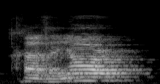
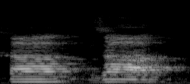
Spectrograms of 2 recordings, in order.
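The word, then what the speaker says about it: חזיר: So, Cha-Za, the character Yah, and the character Ra connected, Yar, Chazayar. That's how you pronounce it. Chazayar.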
